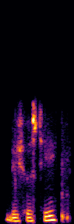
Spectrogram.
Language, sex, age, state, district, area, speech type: Kashmiri, male, 30-45, Jammu and Kashmir, Kupwara, rural, conversation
